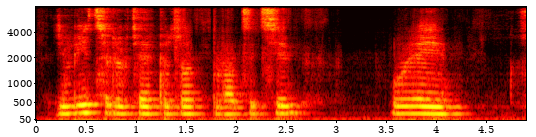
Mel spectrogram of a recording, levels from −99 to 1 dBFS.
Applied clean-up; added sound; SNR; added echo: neural separator model SepFormer DNS4.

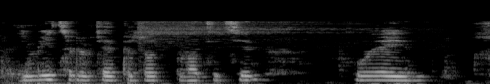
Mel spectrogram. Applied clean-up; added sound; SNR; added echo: classical method WPE with log-MMSE.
